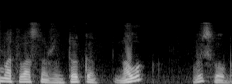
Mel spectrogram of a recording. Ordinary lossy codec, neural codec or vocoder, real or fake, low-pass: MP3, 32 kbps; none; real; 7.2 kHz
